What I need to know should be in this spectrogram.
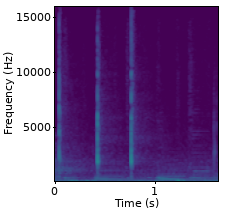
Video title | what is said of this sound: Kelas 3 Tema 2 Subtema 1 Pembelajaran 1 & 2 | pulpen dan spidol bunyinya tek tek tek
